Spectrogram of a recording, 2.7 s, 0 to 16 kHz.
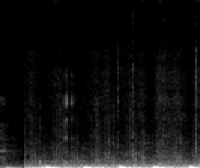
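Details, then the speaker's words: Chery Tiggo 8 Pro Max steering knock returning after service removed and reworked the steering shaft and tightened the rack; dull, low thuds about two per second, heard while stopped; owner suspects the steering rack needs replacing, cause not confirmed. "Не знаю, запишет ли это аудиосистема , но звук глухой."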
